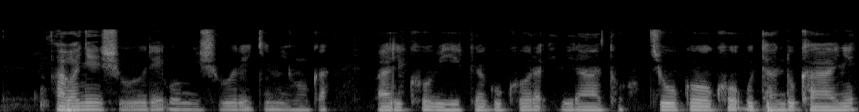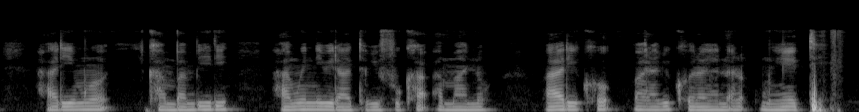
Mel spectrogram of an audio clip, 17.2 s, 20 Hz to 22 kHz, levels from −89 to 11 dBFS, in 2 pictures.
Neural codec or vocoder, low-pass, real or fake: none; 7.2 kHz; real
